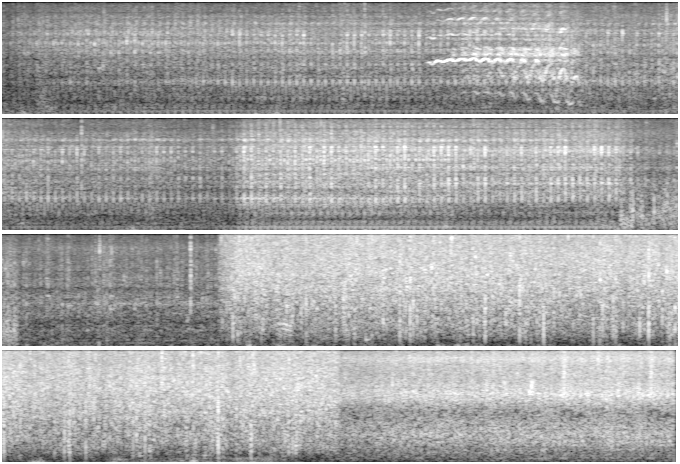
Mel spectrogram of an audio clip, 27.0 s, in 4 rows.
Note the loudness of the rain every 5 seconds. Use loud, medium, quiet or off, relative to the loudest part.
quiet, quiet, quiet, loud, loud, loud.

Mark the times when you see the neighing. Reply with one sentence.
The neighing can be heard from 4.2 to 5.8 s.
